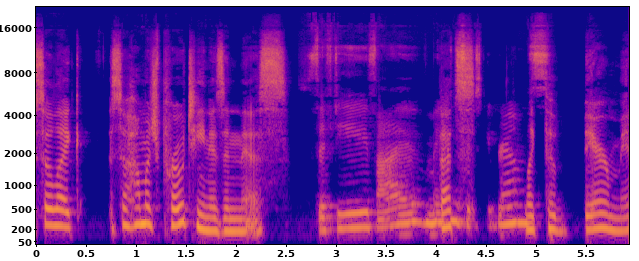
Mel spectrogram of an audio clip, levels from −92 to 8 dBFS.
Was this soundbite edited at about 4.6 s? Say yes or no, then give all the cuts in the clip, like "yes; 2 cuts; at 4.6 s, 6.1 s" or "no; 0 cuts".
no; 1 cut; at 2.7 s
